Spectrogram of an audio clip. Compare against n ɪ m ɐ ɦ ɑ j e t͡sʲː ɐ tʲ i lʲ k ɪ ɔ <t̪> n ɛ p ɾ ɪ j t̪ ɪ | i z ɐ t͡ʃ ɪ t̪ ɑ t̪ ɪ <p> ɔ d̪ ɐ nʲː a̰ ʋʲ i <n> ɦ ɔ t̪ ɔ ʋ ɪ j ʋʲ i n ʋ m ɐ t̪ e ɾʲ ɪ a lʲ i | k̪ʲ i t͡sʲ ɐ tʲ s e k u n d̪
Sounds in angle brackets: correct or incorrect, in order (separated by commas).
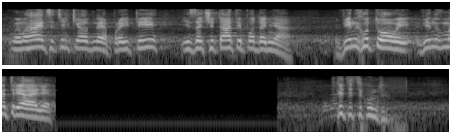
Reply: incorrect, correct, correct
